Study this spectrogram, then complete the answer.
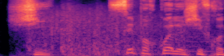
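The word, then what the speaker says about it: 四: vous l'ignorez peut-être mais le kanji du chiffre 4 et le kanji de la mort ont tous deux la même prononciation ils peuvent tous deux se lire chi c'est pourquoi le chiffre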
